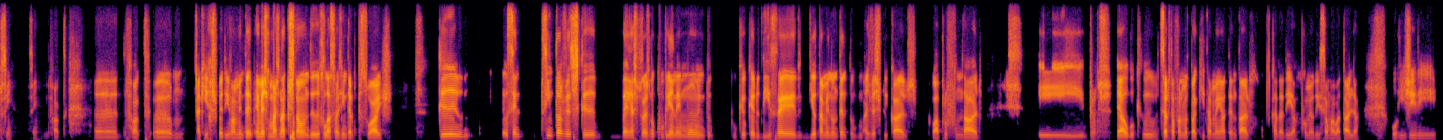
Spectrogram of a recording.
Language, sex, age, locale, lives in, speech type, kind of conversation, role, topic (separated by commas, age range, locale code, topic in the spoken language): Portuguese, male, 25-29, pt-PT, Portugal, conversation, unstructured, none, Você já se surpreendeu com algum hábito que mudou sua vida?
